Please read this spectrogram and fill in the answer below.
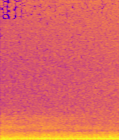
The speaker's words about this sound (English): We then get a very tense car ride.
